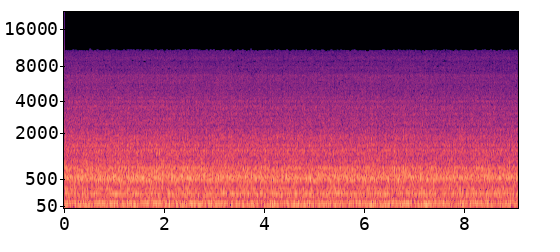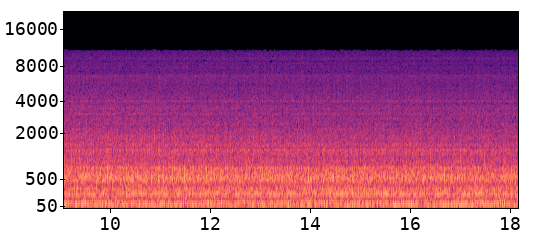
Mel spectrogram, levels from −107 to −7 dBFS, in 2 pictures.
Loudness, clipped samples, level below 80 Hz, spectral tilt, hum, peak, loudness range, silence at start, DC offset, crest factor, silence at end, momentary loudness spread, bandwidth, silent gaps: -29 LUFS; under 0.1%; -36 dBFS; -6.5 dB/octave; none; -12 dBFS; 2 LU; 0 s; under 0.1%; 16 dB; 0 s; 2 LU; 11 kHz; none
